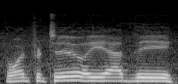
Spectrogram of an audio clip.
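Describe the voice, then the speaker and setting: Slightly hoarse man calling a game. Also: on the high side, unhurried, dull audio, slight background noise. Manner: relaxed, rambling asides between calls. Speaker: streamer doing play-by-play. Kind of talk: casual play-by-play commentary. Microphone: headset.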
